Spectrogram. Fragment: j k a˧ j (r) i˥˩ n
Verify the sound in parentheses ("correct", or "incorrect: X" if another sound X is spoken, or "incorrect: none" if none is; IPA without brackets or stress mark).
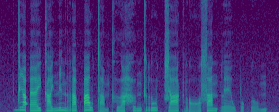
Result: incorrect: n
